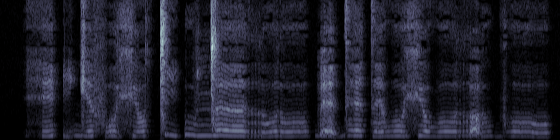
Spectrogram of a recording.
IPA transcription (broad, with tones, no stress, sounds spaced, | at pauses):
h e˨˦ ʔ ḭ˨˦ ɡʲ ɛ˨˦ f o̰˨˦ xʲ ɔ˨˦ ǀ i˥˨ ʔ u˥˨ ŋ͡ǀ ɜː˥˨ r o˨˦ ɾ oː˨˦ ɓ ɛ̰˥˨ dʱ ɛ˥˨ t ɛ˨˦ w o˥˨ xʲ ɔ˥˨ w oː˥˨ r ɔ̰˥˨ ɾ u˥˨ ɡʱ oː˥˨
